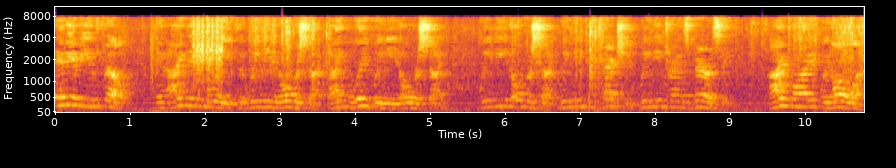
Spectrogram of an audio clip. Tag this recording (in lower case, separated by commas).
speech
